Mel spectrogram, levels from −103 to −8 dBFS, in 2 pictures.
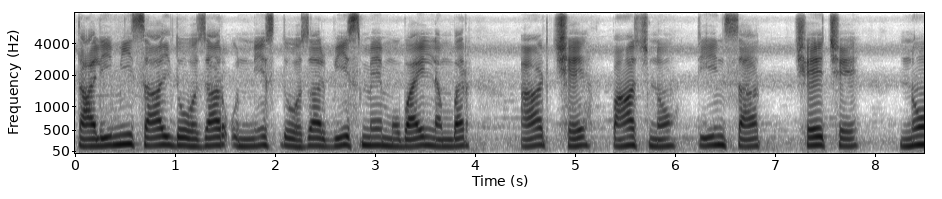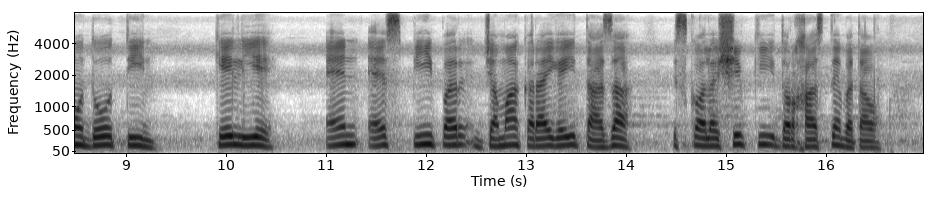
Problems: constant background noise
